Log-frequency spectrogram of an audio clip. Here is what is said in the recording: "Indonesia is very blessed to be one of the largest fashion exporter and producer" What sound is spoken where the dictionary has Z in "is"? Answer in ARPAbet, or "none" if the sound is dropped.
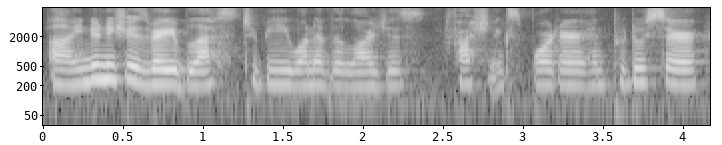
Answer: Z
